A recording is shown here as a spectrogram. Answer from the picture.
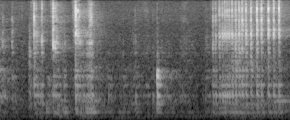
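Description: Wooden tuning peg of an old violin being turned in its peg box as a string is wound on: a run of quick clicks and creaks, a single click a second in, then a short rustle near the end.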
